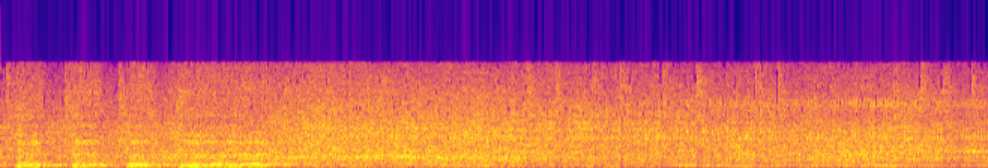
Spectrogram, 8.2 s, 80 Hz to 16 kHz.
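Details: 1995 Polaris 400L Sport two-stroke ATV after cleaning exhaust and fixing the leaking exhaust seal: quick revs settle into a steady, crisp run with no popping or exhaust-leak rasp; normal running.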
